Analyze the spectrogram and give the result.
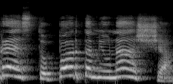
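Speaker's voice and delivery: very high-pitched, loud shout. Landing with the giant coming down after him, calling to his mother, yelled. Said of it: "urlò Jack toccando terra".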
